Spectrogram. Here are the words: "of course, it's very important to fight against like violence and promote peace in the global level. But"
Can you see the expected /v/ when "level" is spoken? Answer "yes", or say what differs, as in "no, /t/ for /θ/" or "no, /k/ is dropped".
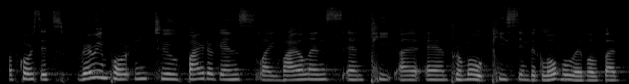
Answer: yes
